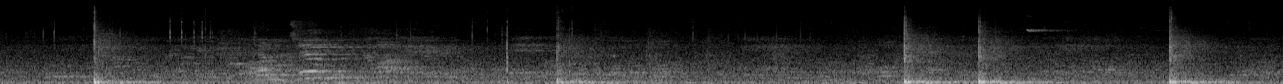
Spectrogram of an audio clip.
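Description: A basketball bounces on a wooden court in a large echoing gym.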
